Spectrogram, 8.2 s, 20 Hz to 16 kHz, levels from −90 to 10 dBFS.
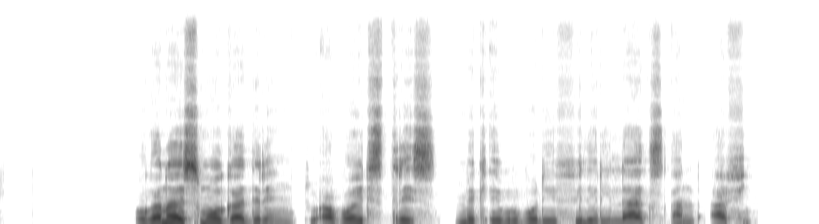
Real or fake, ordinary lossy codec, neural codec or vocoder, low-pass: real; none; none; 14.4 kHz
